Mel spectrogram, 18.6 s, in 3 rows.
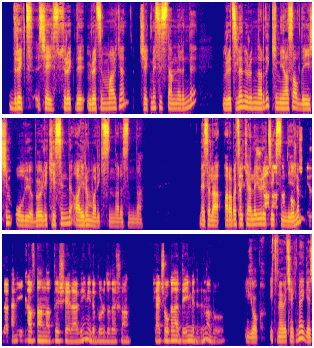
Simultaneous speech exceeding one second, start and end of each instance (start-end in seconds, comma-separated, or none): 10.9-12.3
